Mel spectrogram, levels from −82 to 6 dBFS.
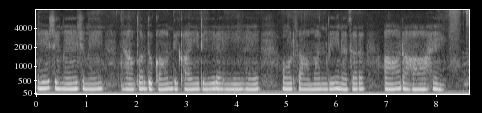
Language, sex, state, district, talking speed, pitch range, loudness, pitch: Hindi, female, Rajasthan, Jaipur, 120 wpm, 190-200 Hz, -16 LUFS, 195 Hz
